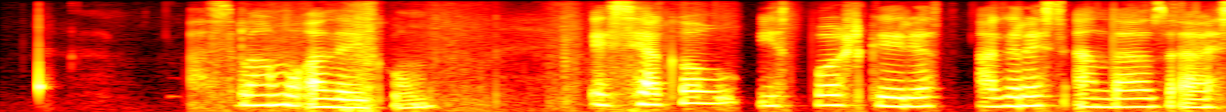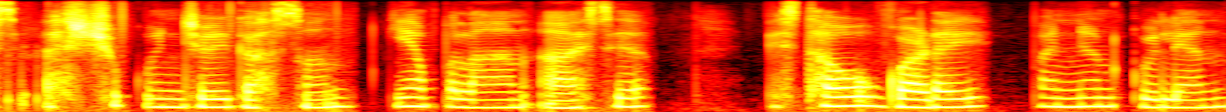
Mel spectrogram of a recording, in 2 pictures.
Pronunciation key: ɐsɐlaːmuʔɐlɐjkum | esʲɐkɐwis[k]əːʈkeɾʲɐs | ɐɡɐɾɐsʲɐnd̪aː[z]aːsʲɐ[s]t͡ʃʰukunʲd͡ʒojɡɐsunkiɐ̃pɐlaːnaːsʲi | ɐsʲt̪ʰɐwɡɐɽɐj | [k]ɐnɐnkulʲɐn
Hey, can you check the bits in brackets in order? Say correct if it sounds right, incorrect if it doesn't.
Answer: incorrect: p, correct, correct, incorrect: p

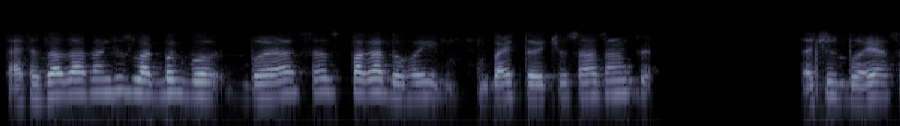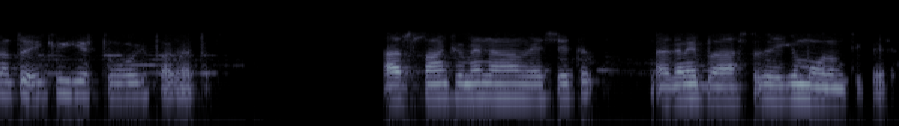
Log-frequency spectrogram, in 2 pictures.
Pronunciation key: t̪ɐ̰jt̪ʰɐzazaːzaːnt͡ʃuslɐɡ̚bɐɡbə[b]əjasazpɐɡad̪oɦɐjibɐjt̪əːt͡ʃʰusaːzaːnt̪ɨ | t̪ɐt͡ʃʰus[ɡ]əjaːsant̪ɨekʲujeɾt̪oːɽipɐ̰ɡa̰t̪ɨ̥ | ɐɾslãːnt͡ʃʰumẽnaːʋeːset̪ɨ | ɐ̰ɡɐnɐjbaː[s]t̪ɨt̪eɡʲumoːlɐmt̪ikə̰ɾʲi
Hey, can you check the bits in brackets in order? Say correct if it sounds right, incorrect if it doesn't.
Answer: correct, incorrect: b, correct

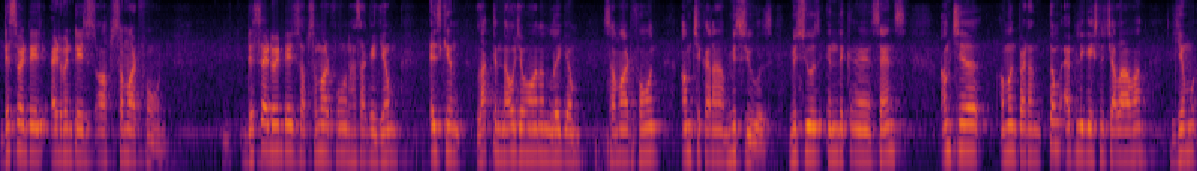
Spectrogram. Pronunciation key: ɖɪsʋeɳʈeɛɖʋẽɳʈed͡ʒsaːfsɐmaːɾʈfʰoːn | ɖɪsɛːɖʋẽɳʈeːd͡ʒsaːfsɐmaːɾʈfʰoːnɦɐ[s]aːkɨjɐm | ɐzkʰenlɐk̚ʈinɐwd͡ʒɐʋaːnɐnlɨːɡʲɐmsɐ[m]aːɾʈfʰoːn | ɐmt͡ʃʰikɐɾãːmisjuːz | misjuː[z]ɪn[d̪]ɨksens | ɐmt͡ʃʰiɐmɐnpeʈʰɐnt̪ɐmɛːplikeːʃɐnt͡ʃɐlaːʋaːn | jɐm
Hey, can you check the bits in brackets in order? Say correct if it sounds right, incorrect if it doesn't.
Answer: correct, correct, correct, correct

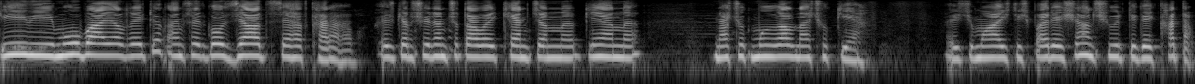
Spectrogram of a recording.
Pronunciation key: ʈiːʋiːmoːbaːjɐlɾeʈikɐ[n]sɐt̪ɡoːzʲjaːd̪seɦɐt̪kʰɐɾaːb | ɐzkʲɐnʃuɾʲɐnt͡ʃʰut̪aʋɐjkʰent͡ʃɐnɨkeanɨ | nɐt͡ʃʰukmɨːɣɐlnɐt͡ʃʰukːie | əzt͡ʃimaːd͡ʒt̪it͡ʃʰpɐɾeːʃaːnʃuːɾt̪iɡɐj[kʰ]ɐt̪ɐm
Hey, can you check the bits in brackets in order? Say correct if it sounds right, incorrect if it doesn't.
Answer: incorrect: m, correct

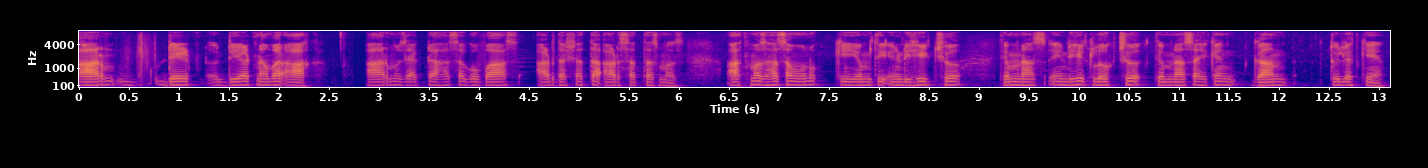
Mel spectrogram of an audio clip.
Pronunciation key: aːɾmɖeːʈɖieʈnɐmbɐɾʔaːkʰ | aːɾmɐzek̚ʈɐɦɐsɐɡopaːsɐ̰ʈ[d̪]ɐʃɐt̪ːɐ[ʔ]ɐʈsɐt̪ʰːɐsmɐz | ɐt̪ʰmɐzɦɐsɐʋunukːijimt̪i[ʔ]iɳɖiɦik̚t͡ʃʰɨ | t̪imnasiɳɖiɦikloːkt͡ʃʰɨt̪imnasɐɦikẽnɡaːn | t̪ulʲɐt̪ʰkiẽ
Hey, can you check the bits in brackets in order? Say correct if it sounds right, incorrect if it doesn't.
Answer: correct, correct, correct

